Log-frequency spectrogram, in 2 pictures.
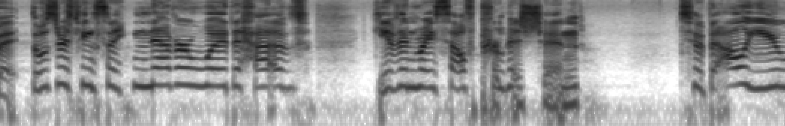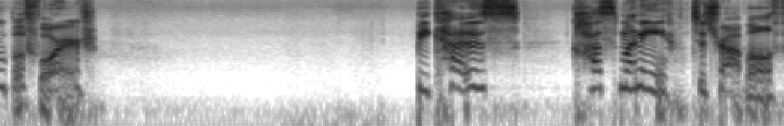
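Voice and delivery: emotional, moved voice. Sharing a personal story with listeners, getting emotional. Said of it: "I'm getting emotional talking about it".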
